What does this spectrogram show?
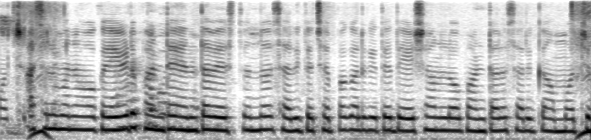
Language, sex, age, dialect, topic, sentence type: Telugu, female, 41-45, Telangana, agriculture, statement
